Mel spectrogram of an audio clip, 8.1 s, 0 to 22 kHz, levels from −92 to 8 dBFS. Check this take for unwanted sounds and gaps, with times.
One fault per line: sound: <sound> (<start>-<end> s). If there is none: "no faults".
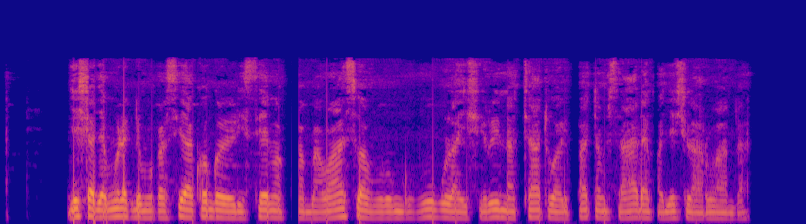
sound: dropout (2.9-3.0 s)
